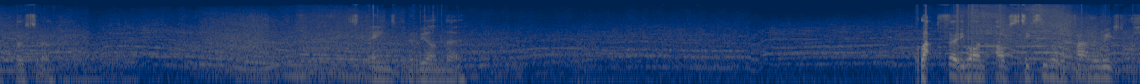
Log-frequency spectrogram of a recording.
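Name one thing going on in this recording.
Racing car engines scream at high pitch, rising and falling with each gear change.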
